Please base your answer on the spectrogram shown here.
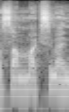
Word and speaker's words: Saint-Maximin: daha detaylı bir şekilde saman maximen saman maximin ya da saman maximan Fransızca olduğundan saman maximen diye okunuyor olması lazım Sen maksimel Diye okunuyor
